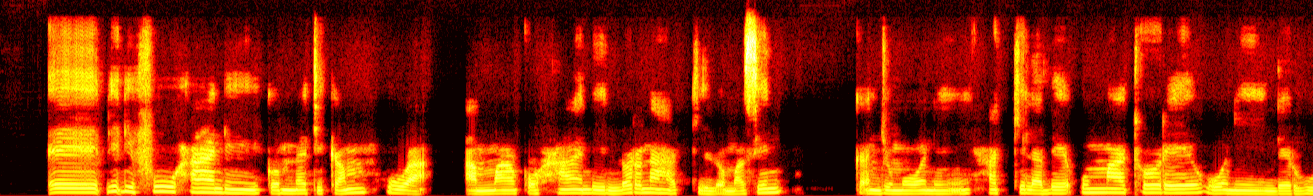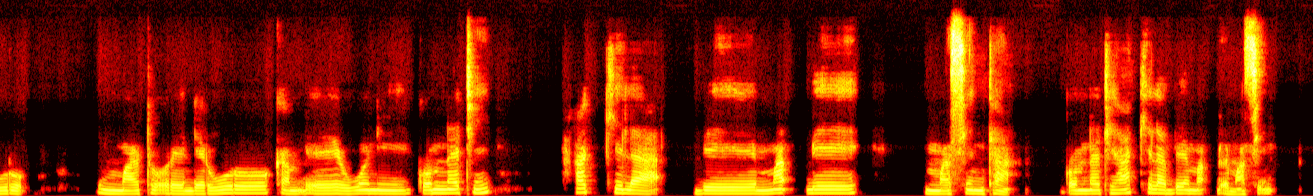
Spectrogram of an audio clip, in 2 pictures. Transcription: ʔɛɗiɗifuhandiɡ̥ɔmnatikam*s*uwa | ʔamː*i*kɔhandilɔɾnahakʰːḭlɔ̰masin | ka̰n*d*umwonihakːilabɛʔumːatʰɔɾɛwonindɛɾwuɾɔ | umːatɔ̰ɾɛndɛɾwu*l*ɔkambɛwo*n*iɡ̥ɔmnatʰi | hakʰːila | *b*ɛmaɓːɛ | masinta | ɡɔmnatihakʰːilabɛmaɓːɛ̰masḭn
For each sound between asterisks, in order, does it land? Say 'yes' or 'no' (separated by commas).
no, no, no, no, yes, yes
